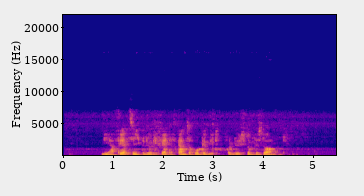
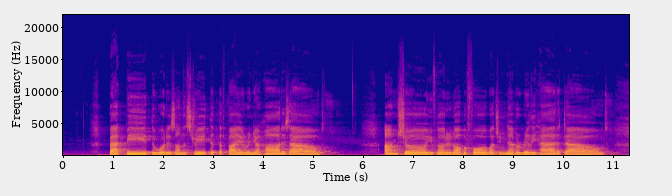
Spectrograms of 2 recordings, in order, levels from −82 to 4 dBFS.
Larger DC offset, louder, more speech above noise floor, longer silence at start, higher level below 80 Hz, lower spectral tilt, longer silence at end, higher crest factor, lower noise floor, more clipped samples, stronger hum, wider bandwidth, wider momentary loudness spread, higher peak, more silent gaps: neither; second, -20 LUFS vs -17 LUFS; first, 37 dB vs 27 dB; first, 0.75 s vs 0.4 s; second, -44 dBFS vs -36 dBFS; first, -7.5 dB/octave vs -5.5 dB/octave; first, 1.05 s vs 0 s; about the same, 18 dB vs 16 dB; first, -55 dBFS vs -42 dBFS; neither; neither; second, 7.2 kHz vs 11.5 kHz; first, 9 LU vs 5 LU; about the same, -2 dBFS vs 0 dBFS; neither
